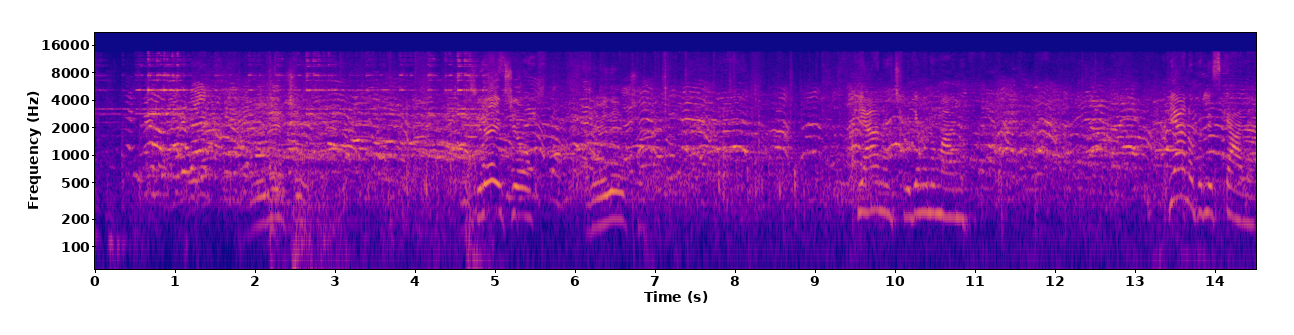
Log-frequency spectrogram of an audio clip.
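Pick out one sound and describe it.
Many children chatter and shout at once.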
